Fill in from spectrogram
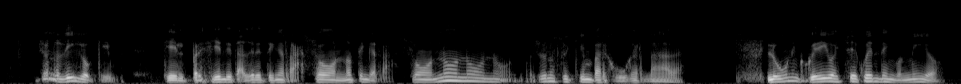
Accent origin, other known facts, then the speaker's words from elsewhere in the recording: Córdoba, Argentina; desde mi humilde lugar, como cordobés, como legislador provincial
